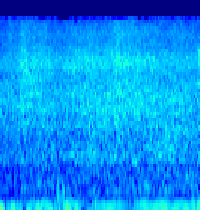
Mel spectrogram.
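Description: Steady low hum under an even hiss: room and recording noise, with no speech.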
